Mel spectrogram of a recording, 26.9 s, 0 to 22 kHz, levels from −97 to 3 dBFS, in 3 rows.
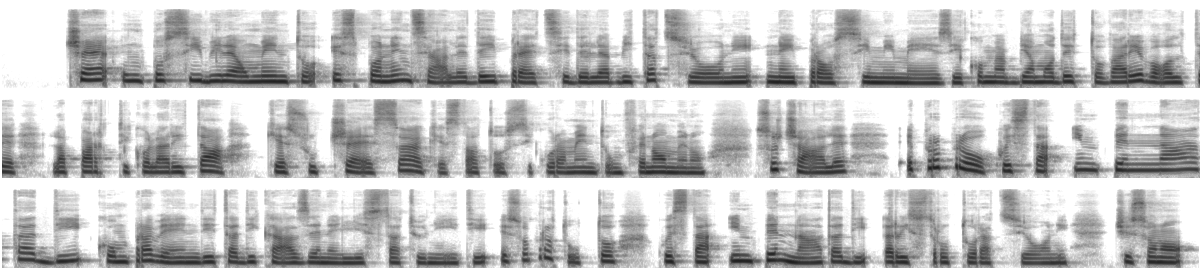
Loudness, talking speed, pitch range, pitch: -21 LUFS, 105 wpm, 195-245 Hz, 210 Hz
